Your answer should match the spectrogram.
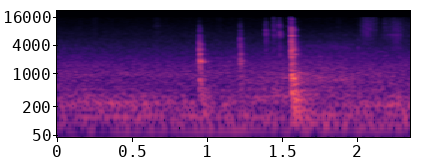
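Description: A few sharp clicks from a GearWrench 120XP ratcheting wrench working a three-quarter-inch bolt that is already tight and resisting, over steady background noise.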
